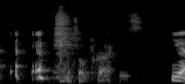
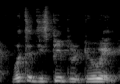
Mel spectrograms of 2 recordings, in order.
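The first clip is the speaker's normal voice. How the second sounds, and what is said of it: Weak attempt at Nigerian accent. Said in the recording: “I can't do the Nigerian accent. I do it about as well as Will Smith. ... You're 0-2 on impressions today.”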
